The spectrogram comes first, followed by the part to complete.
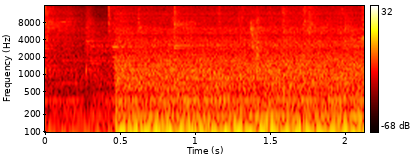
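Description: Steady low rumble with a fast, even throb, typical of a ship's engine heard inside a cabin. It grows suddenly louder about half a second in.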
